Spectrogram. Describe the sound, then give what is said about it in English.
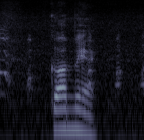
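A chicken gives a single short, harmonic cluck, rising briefly out of faint background noise. “Come here, little chicken.”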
